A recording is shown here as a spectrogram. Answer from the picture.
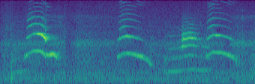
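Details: Four-week-old Bengal kittens meowing indoors: four clear, rising-then-falling meows in quick succession, tonal and high-pitched with rich harmonics, the last two overlapping as more than one kitten calls, with quiet gaps between.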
